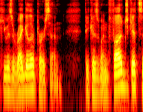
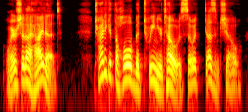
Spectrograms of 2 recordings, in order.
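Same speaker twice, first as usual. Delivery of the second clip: raised-pitch worried mother, fretting; a fussy mom fretting over a sock; lightly voiced anxious mother; fussing mother; 6 semitones higher than usual.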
